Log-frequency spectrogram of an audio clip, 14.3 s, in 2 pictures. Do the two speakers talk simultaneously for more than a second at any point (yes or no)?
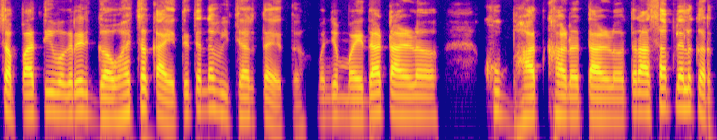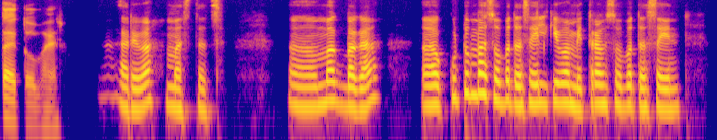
no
